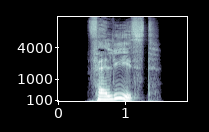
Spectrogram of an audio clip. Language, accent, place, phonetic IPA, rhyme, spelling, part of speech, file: German, Germany, Berlin, [fɛɐ̯ˈliːst], -iːst, verließt, verb, De-verließt.ogg
- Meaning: second-person singular/plural preterite of verlassen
